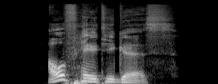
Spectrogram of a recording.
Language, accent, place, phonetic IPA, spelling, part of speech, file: German, Germany, Berlin, [ˈaʊ̯fˌhɛltɪɡəs], aufhältiges, adjective, De-aufhältiges.ogg
- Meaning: strong/mixed nominative/accusative neuter singular of aufhältig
